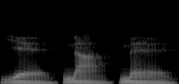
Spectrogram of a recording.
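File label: "yename", concatenated syllables; Affixing experiment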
